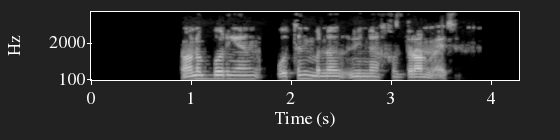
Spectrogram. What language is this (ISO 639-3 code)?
uzb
